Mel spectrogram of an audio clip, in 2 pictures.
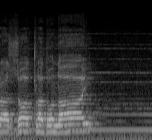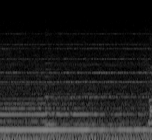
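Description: A man chanting over a steady held drone. The chant breaks off about two seconds in, and the drone carries on alone.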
